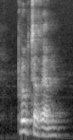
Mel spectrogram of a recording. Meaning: 1. to toil, to drudge 2. to hustle
- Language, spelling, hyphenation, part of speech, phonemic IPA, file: Dutch, ploeteren, ploe‧te‧ren, verb, /ˈplu.tə.rə(n)/, Nl-ploeteren.ogg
